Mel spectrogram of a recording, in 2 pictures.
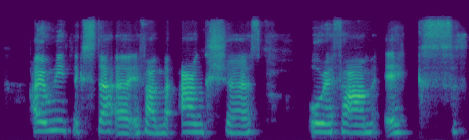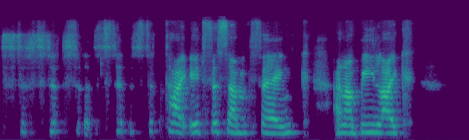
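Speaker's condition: Stutter; never able to express self vocally, stutter affects business communication massively; stutter strongly affected by pandemic; stutters more when anxious or excited, rarely with partner Josh, word and sound repetitions, fillers like uh; repeated sounds, prolonged sounds

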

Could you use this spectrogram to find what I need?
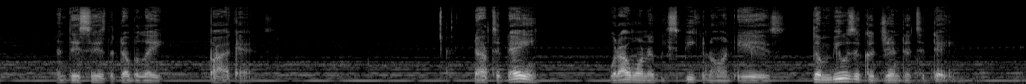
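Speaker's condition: No condition

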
